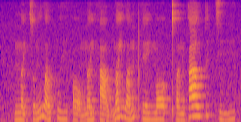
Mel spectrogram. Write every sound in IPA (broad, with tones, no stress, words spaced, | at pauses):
n̪ɐ˨˩jt͡sʊ˨˥ŋwɐ˨˥w kʷiː˨hɔː˨˩ n̪ɐ˨˧jhaː˨˩wn̪ɐ˥j wɐ˨˥n pʰe˨jn̪ɔː˨t̚pʰɐ˨n kaː˥wkɪ˥k̚t͡siː˨˧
